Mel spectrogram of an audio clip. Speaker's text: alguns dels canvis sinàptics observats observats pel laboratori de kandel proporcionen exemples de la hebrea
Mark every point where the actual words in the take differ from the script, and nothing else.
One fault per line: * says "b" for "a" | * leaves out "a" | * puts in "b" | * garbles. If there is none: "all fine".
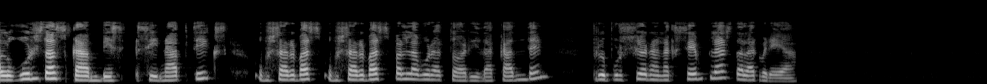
all fine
